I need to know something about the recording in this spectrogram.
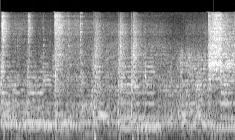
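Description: Live jazz-fusion band playing: electric guitar and electric bass lines over a drum kit, with regular drum and cymbal strikes.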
